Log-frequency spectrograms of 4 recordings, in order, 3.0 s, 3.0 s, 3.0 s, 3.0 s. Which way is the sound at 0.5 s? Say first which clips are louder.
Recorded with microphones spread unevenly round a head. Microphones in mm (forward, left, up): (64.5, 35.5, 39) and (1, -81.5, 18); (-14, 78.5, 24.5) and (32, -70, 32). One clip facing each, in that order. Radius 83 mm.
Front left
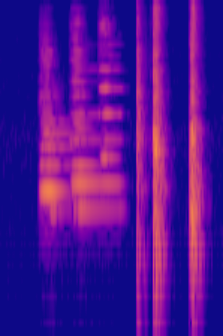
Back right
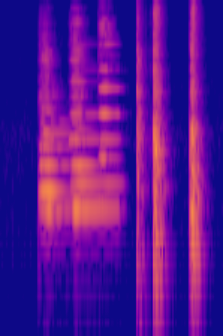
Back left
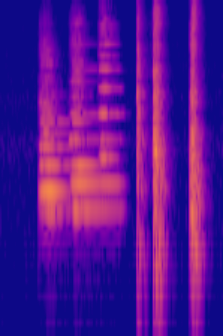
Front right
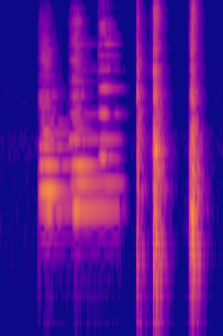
Back right 3 dB, front right 2 dB; 135° right.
